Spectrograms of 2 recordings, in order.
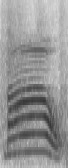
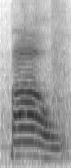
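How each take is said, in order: First: The pitch starts high and falls. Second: The pitch stays level in the middle. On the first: "Dengan nada jatuh" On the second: "Bau dengan nada datar"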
